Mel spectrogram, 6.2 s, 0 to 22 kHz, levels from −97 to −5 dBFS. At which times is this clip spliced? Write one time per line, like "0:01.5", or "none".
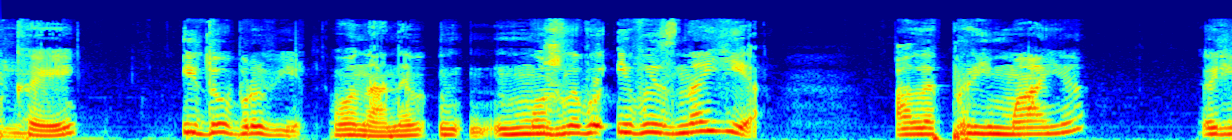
0:01.6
